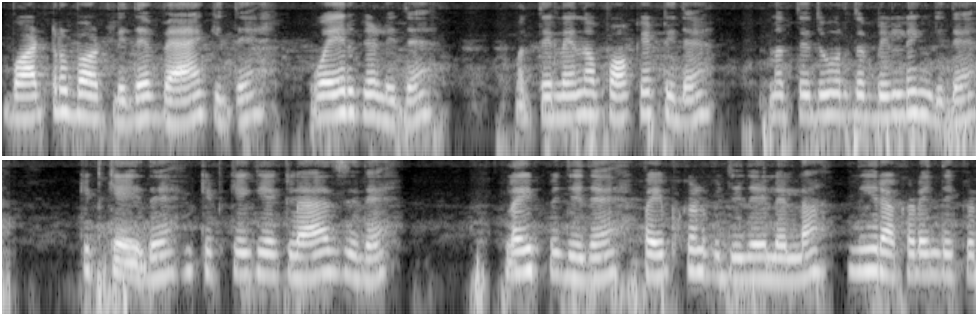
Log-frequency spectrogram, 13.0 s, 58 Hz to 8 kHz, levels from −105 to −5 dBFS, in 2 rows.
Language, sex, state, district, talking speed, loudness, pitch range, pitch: Kannada, female, Karnataka, Chamarajanagar, 125 wpm, -19 LUFS, 190-215 Hz, 200 Hz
